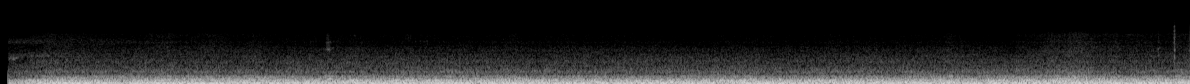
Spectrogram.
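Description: Tyres rumble steadily on the road inside a moving car.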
